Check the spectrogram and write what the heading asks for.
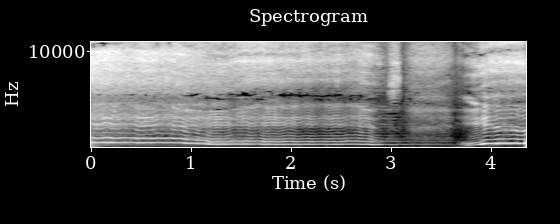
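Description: A solo singing voice on a wordless, humming-like line with vibrato: it slides up into a high note, steps down and holds a lower note, and stops about three seconds in. A new sung note slides up just before the end.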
